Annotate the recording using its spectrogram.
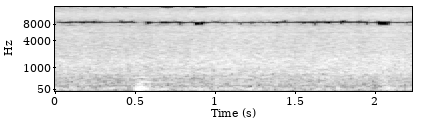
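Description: Steady rushing noise of wind and water from a sailing yacht under way at about 7 knots, with one brief low thump about half a second in.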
